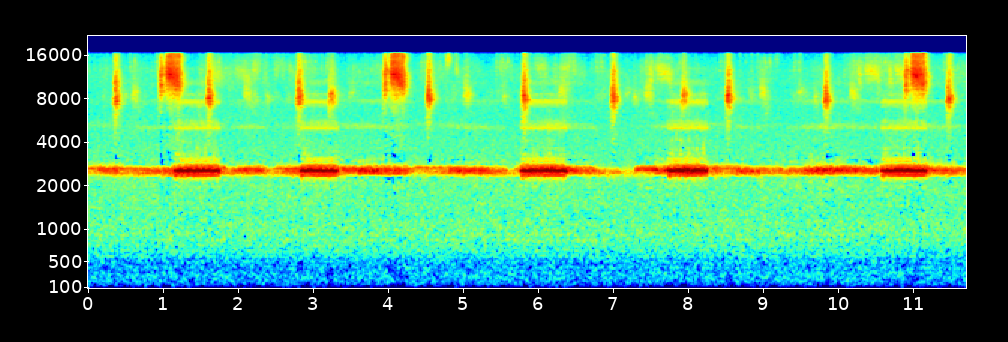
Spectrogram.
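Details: Warm summer night in Bulgaria with crickets chirping in grass, recorded by surround microphone; a constant high trill pulses louder roughly every one to two seconds, joined by sparse bright chirps from other crickets.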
